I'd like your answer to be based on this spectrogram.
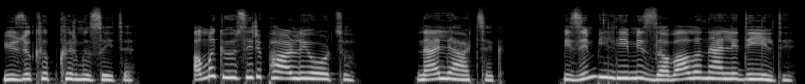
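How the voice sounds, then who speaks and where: A woman narrating a children's storybook in an expressive reading voice, giving quoted lines a lively lift. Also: high-pitched, a little slow, no echo, clean studio sound.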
